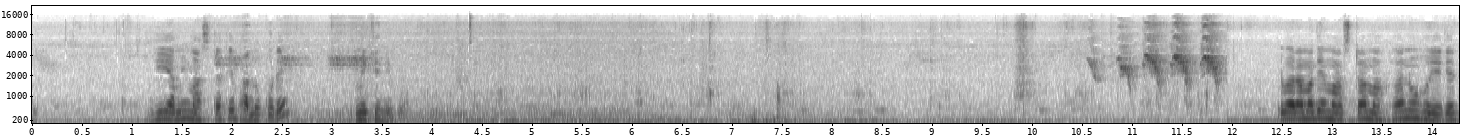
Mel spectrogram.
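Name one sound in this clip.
Hands squelch as they mix moist food in a metal bowl.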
